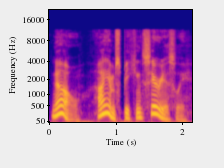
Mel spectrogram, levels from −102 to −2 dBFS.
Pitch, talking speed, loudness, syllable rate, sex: 145 Hz, 140 wpm, -17 LUFS, 4.4 syllables/s, male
